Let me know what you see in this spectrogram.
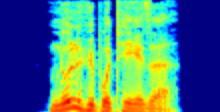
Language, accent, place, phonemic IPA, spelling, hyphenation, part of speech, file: German, Germany, Berlin, /ˈnʊlhypoˌteːzə/, Nullhypothese, Null‧hy‧po‧the‧se, noun, De-Nullhypothese.ogg
- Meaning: null hypothesis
